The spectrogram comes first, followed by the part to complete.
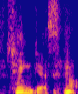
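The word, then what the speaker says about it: Chinggis Khan: And it's Chingiscon, actually. I don't know why we spell it the way we do. It's Chingiscon.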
